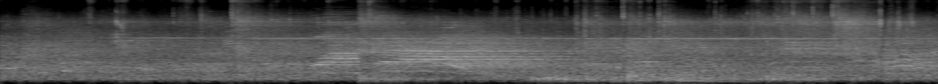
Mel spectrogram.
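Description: Fencing blades clash and scrape together.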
